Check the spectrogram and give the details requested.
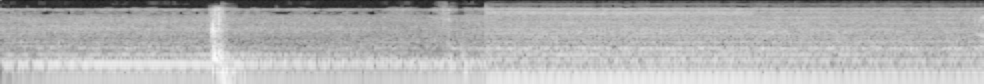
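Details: Cheapest Jeep Wrangler JK, first start after fresh oil, oil additive and new quiet muffler: brief starter whirr, then a low, even, hushed idle rumble with no rasp or leak; exhaust quiet and smooth.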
